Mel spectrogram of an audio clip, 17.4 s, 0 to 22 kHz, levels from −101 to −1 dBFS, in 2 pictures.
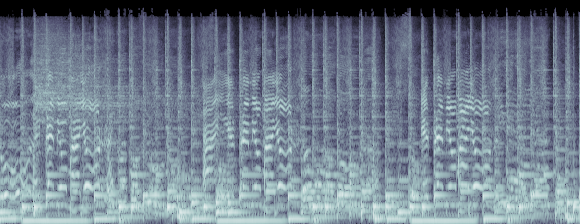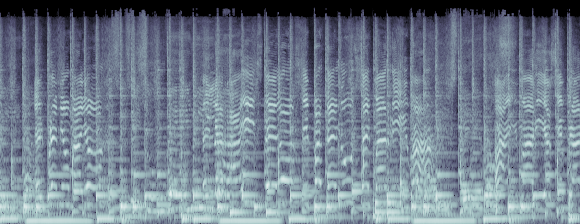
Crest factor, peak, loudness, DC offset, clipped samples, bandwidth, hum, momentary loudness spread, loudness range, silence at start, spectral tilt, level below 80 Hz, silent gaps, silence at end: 16 dB; 0 dBFS; -15 LUFS; under 0.1%; under 0.1%; 18 kHz; none; 4 LU; 1 LU; 0 s; -4 dB/octave; -26 dBFS; none; 0 s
